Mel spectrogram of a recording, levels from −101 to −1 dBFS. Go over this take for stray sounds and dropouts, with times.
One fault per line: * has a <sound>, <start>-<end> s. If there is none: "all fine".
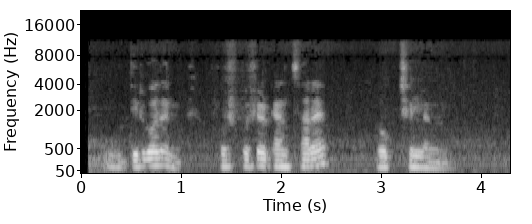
all fine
